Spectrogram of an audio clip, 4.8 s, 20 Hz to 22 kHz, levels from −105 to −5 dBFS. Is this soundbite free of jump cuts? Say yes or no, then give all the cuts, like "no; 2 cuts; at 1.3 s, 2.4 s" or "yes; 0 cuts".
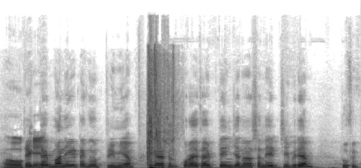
no; 1 cut; at 2.0 s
